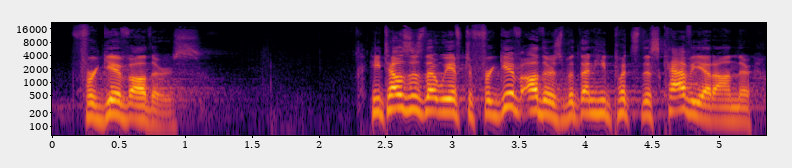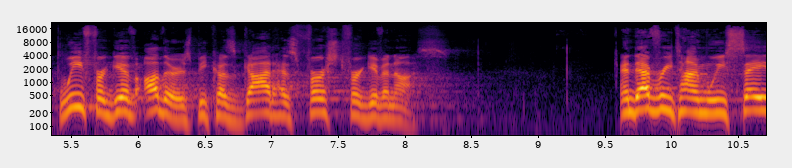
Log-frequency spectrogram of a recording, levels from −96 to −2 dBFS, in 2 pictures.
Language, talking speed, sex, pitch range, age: English, 185 wpm, male, 140-205 Hz, 30-49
